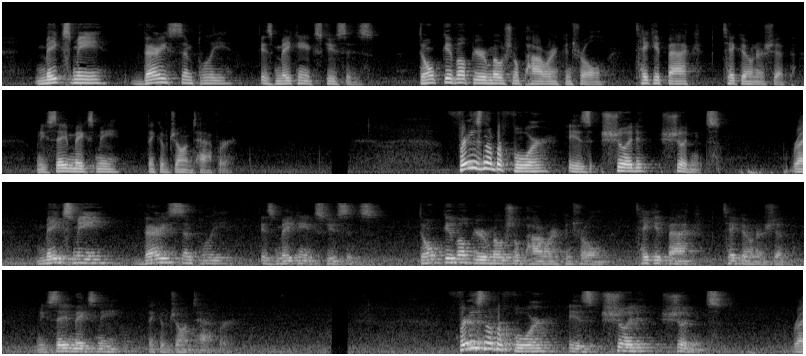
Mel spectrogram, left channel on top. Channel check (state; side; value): normal; both; correlation 0.78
